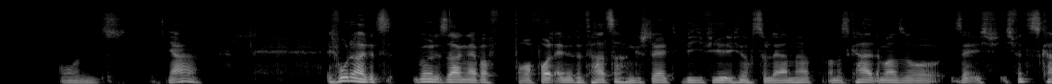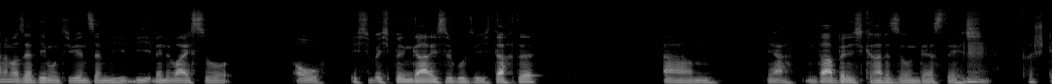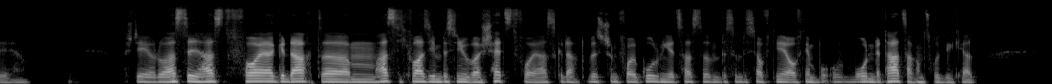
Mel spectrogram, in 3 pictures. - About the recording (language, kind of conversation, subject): German, advice, Wie kann ich nach einem Rückschlag meine Motivation wiederfinden?
- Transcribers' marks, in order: none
